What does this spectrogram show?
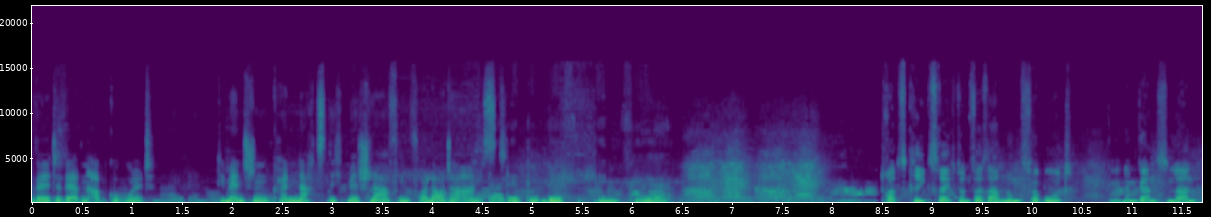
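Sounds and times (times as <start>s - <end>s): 
speech: 0.0s - 6.8s, 8.5s - 11.6s
demonstrators chanting: 2.9s - 11.6s.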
